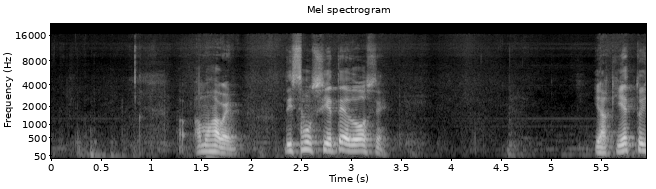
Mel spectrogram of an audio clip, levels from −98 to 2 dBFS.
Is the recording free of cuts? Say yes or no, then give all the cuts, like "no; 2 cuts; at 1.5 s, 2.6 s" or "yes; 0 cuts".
no; 1 cut; at 2.5 s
